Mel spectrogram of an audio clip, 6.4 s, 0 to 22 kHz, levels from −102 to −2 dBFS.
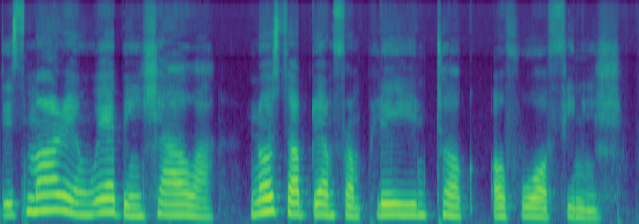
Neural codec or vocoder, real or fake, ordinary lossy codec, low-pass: none; real; none; none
